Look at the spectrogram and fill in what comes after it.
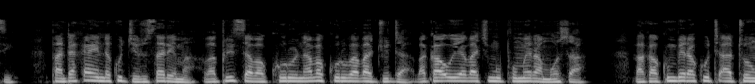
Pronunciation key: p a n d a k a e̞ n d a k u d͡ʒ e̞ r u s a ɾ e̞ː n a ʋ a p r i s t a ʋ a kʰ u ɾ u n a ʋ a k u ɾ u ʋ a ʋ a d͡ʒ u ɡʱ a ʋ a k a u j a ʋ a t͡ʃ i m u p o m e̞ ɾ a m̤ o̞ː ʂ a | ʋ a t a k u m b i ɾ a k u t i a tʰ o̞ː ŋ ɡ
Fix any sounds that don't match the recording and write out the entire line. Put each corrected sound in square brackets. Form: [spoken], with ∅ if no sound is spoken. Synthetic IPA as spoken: p a n d a k a e̞ n d a k u d͡ʒ e̞ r u s a ɾ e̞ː [m] a ʋ a p r i s t a ʋ a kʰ u ɾ u n a ʋ a k u ɾ u ʋ a ʋ a d͡ʒ u [dʱ] a ʋ a k a u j a ʋ a t͡ʃ i m u p o m e̞ ɾ a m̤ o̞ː ʂ a | ʋ a [k] a k u m b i ɾ a k u t i a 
